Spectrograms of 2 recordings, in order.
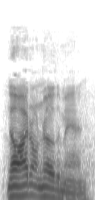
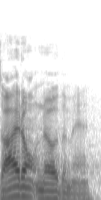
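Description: First: Loud, flat denial of knowing him; firm denial. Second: Said in the usual way. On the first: Retold or imitated. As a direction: push the man away with a hard no. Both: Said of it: "That's what Peter says".

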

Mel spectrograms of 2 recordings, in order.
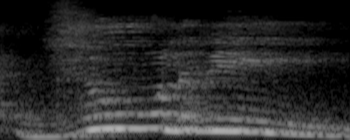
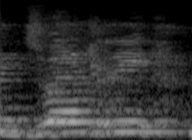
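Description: First: ज्वेलरी as a long drawn "zool-ree"; correct pronunciation. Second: ज्वेलरी as "jwel-ree"; common mispronunciation. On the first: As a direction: stretch ज्वेलरी slowly into "joool-reee". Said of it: "शुद्ध होता है मेरे साथियों". (ज्वेलरी को खींचकर "ज़ूलरी") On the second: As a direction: say ज्वेलरी with a "jwe" start. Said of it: "ज्वेलरी नहीं होता". (ज्वेलरी, "ज्वे" से शुरू) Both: Shown as a demonstration.

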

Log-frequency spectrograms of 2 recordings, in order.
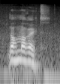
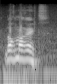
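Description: The two takes are said the same way.

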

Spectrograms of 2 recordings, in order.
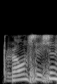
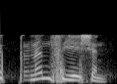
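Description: First: "प्रोनाउंसिएशन" with "nau" like noun, the version he rejects; the mispronounced form of pronunciation; wrong pronunciation. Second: "प्रोनंसिएशन" with a short "nun", pro-nun-ciation, slightly slow; teacher models the correct pro-nun-ciation carefully; correct pronunciation. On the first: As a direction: say "प्रोनाउंसिएशन" as pro-NOUN-ciation, the common mistake. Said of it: "शब्द ही नहीं है". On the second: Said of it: "उसको बोलते हैं". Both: Shown as a demonstration.

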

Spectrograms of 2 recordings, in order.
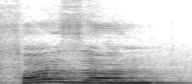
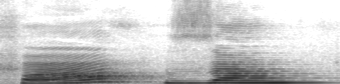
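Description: First: Said in the usual way. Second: "Фазан" split as Фа, pause, зан; reading by syllables. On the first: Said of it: "Зробимо звуковий аналіз слова". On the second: Shown as a demonstration. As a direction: read "Фазан" slowly in two separate syllables. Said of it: "Прочитаємо". («Фазан» по складах: Фа-зан)

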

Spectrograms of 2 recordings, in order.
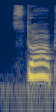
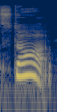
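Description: First: High, loud sharp shout. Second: High repeated shout. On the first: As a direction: yell to halt the tank. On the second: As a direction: yell it again, urgent. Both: A narrator's reading. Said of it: "she shouted".

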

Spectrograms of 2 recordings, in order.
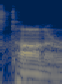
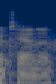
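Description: First: Tana said as TAH-nuh; open-A pronunciation. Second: Tana said as TAN-uh; flat-A pronunciation. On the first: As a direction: give Tana an "ah" in the first syllable. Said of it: "Is it Tana or Tana". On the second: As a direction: give Tana the first vowel of "tan". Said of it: "No, no, no, Tana". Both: Shown as a demonstration.

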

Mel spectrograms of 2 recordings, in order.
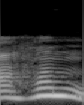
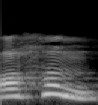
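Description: First: আহম with the opening vowel opened towards "a"; Sanskrit-style আহম, first vowel close to আ; Sanskrit pronunciation. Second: Said in the usual way. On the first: Shown as a demonstration. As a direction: say আহম as "a-ham", not "o-hom". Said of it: "সঠিক উচ্চারণ যদি করা হয়". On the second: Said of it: "অ এর উচ্চারণ অনেকটা আয়ের মতন".

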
